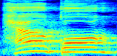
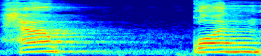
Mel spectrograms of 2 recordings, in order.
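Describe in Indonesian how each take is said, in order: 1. Bunyi q tunggal dan pendek. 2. Bunyi q digandakan dan ditahan. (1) "Kalau lalu shortcut haqa, haqa tak jadi" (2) "dia ada tempoh"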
